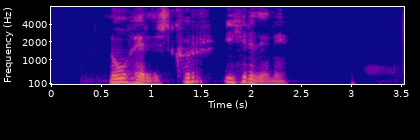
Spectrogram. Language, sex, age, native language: Icelandic, male, 40-49, Icelandic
